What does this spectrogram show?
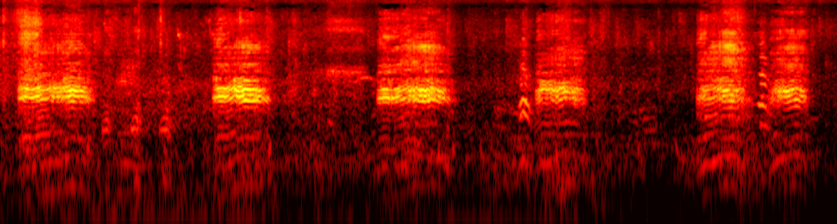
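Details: African and Toulouse geese meeting new geese: five loud, nasal honks, each roughly half a second long and spaced a little over a second apart, with quieter murmuring and rustling between the calls.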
